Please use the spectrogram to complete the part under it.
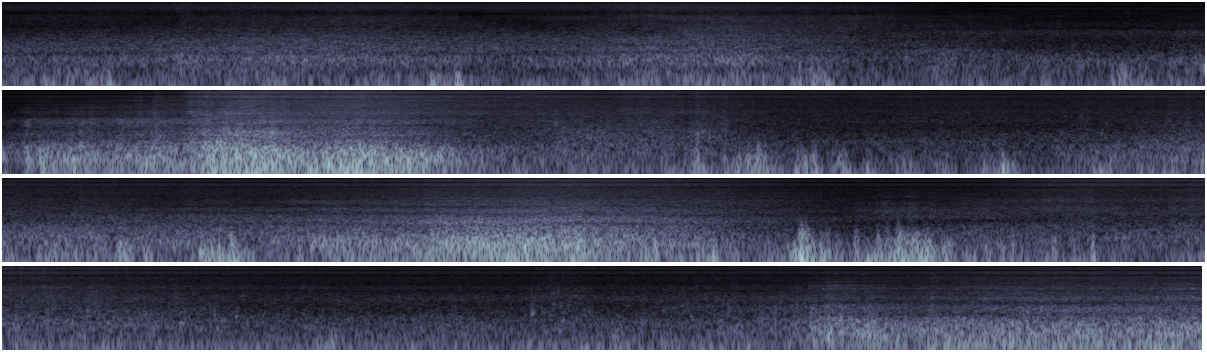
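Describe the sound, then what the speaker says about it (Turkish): Atlantic Ocean waves break and wash ashore on an American beach early in the morning, a steady roar of surf swelling and fading in several surges, with wind buffeting the microphone throughout. "Su çok güzel gerçekten. Ama çok dalga var."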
